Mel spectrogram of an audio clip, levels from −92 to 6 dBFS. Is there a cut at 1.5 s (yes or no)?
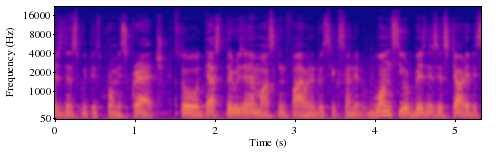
yes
